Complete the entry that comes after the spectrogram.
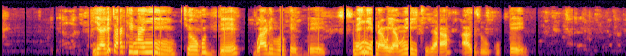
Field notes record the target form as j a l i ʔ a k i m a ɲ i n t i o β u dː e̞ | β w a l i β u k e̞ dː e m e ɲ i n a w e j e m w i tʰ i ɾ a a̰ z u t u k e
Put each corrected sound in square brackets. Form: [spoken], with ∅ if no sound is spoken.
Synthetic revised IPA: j a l i [t] a k i m a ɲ i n t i o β u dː e̞ | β w a l i β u k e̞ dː e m e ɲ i n a w e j [a] m w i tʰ i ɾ a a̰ z u [k] u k e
